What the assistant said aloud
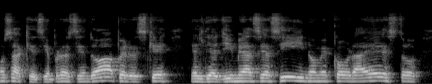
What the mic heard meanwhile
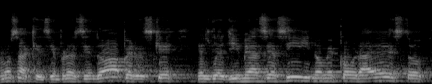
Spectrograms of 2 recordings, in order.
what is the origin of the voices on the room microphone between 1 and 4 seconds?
echo only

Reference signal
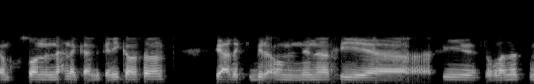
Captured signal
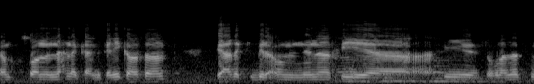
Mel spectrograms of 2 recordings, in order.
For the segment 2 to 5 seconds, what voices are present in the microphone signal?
both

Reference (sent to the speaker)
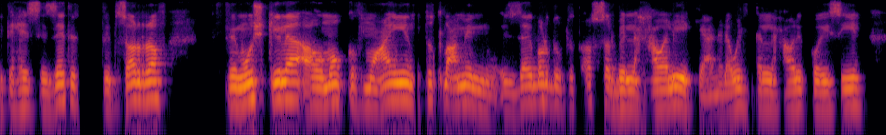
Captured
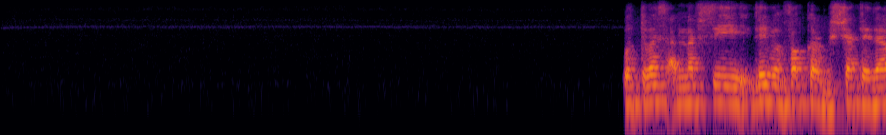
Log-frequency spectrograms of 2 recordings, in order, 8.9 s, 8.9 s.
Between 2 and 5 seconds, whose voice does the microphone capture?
neither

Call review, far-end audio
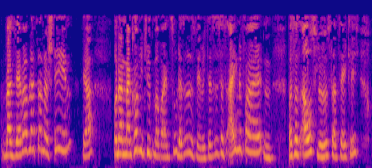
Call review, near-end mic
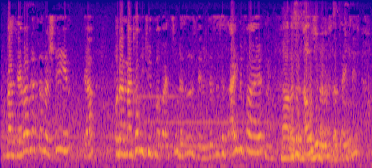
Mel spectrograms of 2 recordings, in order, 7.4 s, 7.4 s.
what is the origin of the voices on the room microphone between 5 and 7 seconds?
both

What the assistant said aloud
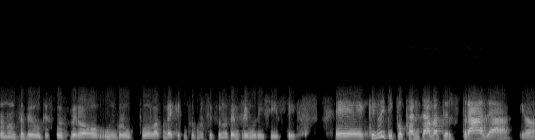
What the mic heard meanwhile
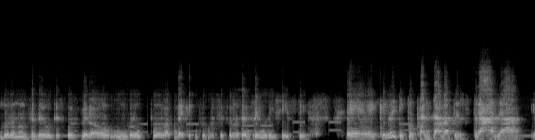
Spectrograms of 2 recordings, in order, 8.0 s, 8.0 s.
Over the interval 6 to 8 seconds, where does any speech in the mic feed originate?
echo only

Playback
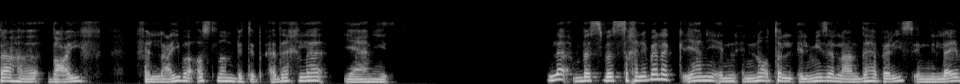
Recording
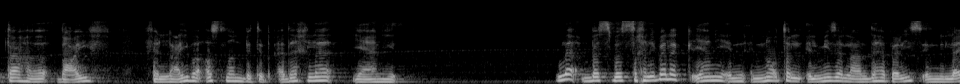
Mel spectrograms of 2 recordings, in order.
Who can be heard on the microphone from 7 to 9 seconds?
echo only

